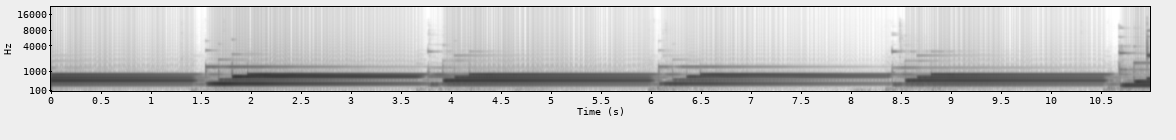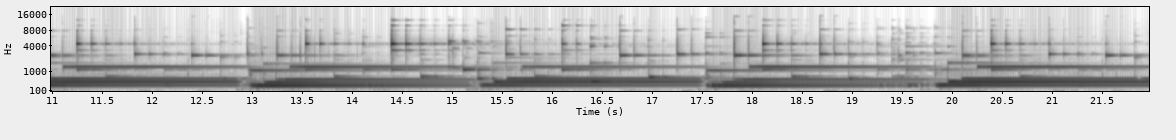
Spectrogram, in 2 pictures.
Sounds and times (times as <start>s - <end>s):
Glockenspiel: 0.0s - 21.9s.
